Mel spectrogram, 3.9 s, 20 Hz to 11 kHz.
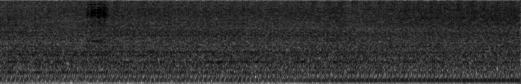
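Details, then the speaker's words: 1999 Isuzu Rodeo revived after years off the road, new fuel pump, just started: steady idle, low even hum with faint whirring building late; noise at idle, owner suspects idler pulley bearing, unconfirmed. "Yeah, it sounds like a bearing idler pulley or something like that. We'll oil him up good."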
